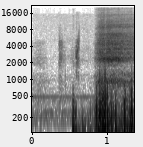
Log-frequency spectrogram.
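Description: A person breathes deeply during a stretching and splits flexibility routine: a short quiet inhale, then a louder, rough exhale close to the ear.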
